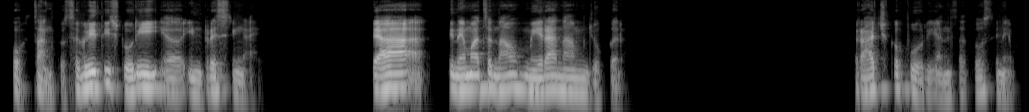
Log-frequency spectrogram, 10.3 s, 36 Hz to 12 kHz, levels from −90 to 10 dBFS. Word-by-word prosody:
हो. - - -4 0.2
सांगतो, - - -7
सगळी 130 +5 +4
ती 160 - 0
स्टोरी 130 -1 +2 0.2
अ, 100 -1 -6
इंटरेस्टिंग 100 -1 -6
आहे. - - -21 1.1
त्या 135 +3 +7 0.3
सिनेमाचं 125 +1 +1
नाव, 125 +2 -1
मेरा 115 +1 +1
नाम 110 -3 -3
जोकर. 80 -2 -16 2.4
राज 115 +3 -2
कपूर 125 -7 -9
यांचा 90 0 -13
तो 105 - -10
सिनेमा. 115 - -13
115 Hz, 110 wpm, -23 LUFS, 105-125 Hz, 2.4 s, त्या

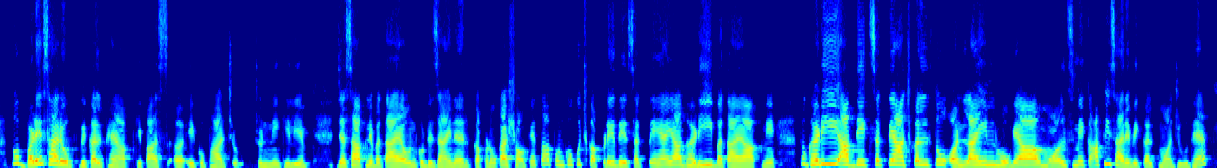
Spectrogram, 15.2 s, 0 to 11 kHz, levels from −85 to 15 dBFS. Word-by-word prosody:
तो 385 +1 -1
बड़े 270 +7 +7
सारे 300 -5 +4
उप 250 -1 +2
विकल्प 220 -2 +1
हैं 215 -3 -1
आपके 180 +2 -6
पास 175 0 -3
अ, 190 -1 0
एक 195 0 -4
उपहार 185 -2 -4
चुन 185 -2 -12 0.2
चुनने 185 -4 -5
के 180 +1 -7
लिए। 180 0 -2 0.4
जैसा 225 +2 +1
आपने 235 +1 0
बताया, 210 -2 +2
उनको 215 +1 -3
डिज़ाइनर 205 -2 -2
कपड़ों 195 0 -4
का 240 +1 +3
शौक 230 -2 -5
है, 245 - -4
तो 245 +4 -7
आप 305 +1 -4
उनको 280 +1 -5
कुछ 305 +1 -10
कपड़े 245 +2 -1
दे 235 -2 +2
सकते 220 0 -6
हैं 235 +1 -1
या 245 -1 +3
घड़ी 235 0 -1
ही 275 - +2
बताया 205 -2 +1
आपने, 205 +2 -2 0.3
तो 345 - -5
घड़ी 300 +2 +5
ही 345 - +4
आप - - +3
देख 285 -1 -3
सकते 295 +1 -2
हैं। 300 - +6
आजकल 285 +1 +1
तो 300 0 0 0.2
ऑनलाइन 250 +4 +3
हो 245 -1 +1
गया, 240 +2 +5
मॉल्स 230 +2 -2
में 260 +1 -2
काफ़ी 275 +6 -1
सारे 215 -8 0
विकल्प 190 -1 -4
मौजूद 180 +1 -7
हैं, 235 +9 -2
230 Hz, 220 wpm, -24 LUFS, 200-260 Hz, 0.4 s, बड़े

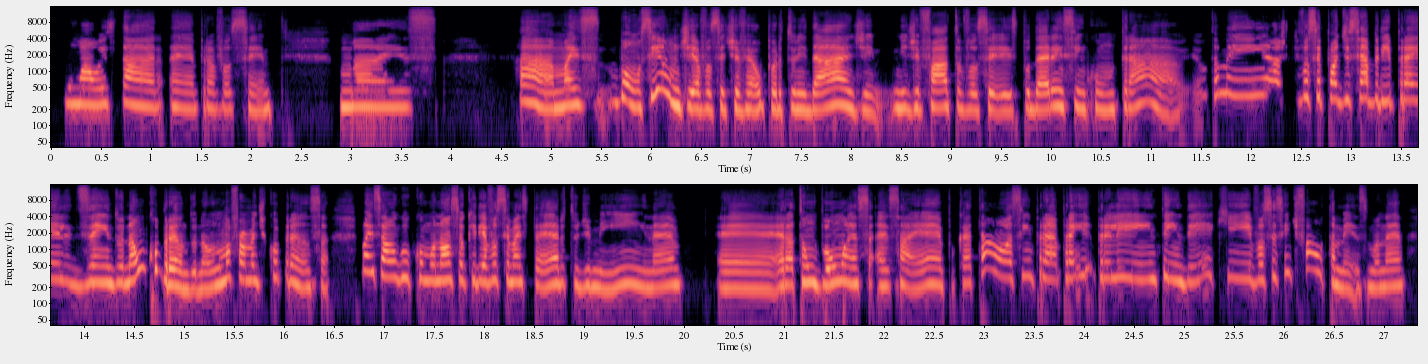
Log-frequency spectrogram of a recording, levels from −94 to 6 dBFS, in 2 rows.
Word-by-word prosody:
um 255 0 -1
mal-estar, 245 -2 +2
é, 210 -2 -3
pra 215 0 -7
você. 200 -1 -7 0.7
Mas, 225 0 -1 0.8
ah, 265 -8 +4
mas, 235 +4 +1
bom, 265 -4 +2
se 215 - -1
um 275 - +5
dia 210 -2 +4
você 205 +1 -2
tiver 200 0 0
a 190 - +1
oportunidade 200 +1 +3 0.2
e, 210 0 0
de 210 +1 -2
fato, 220 +1 +3
vocês 190 -1 -2
puderem 205 +2 +3
se 230 - -6
encontrar, 205 - -3
eu 370 - -19
também 365 0 -4
acho 315 - -14
que 285 - -24
você 335 0 0
pode 310 -3 +1
se 320 - +2
abrir 285 -3 +1
pra 300 +3 +1
ele 280 -3 -3
dizendo 245 +2 +1
não 275 - +4
cobrando, 220 - +4
não 190 +2 -2
numa 265 +7 +3
forma 280 -2 +2
de 245 - -6
cobrança, 250 -9 -4 0.3
mas 390 -2 +2
algo 305 -2 +4
como: 270 -2 -2
"Nossa, 275 +1 +6
eu - - -6
queria 255 -1 +2
você 275 +1 -3
mais 255 -1 +1
perto 225 +1 0
de 215 +2 -3
mim, 205 +3 -2
né". 205 +3 -1 0.4
Eh, 190 -2 -2
"era 225 +2 +4
tão 250 +1 +2
bom 235 +4 +3
essa 235 -1 -2
essa 215 0 -2
época", 225 +3 -3
tal, 375 - +1
assim, 315 +1 -4
pra 290 -2 +1
pra 300 +1 +2
e 390 +6 -7
pra 300 0 -3
ele 300 +1 -1
entender 275 0 -3
que 295 -3 -6
você 275 +4 -4
sente 380 +5 -8
falta 410 - -1
mesmo, 200 0 -5
né. 210 +1 -2
230 Hz, 160 wpm, -23 LUFS, 210-280 Hz, 0.8 s, Nossa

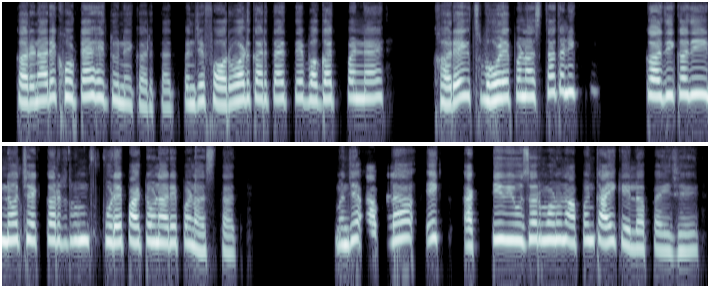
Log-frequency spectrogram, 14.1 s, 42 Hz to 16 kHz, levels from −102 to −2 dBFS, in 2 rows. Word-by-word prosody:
करणारे 245 +3 +2
खोट्या 290 +1 0
हेतूने 250 -6 -2
करतात, 185 -2 -10
पण 220 - -3
जे 240 - 0
फॉरवर्ड 230 +3 +2
करत 265 -1 -3
आहेत 265 0 0
ते 275 - -2
बघत 255 +1 0
पण 275 -1 0
नाही. 270 +1 -1 0.6
खरेच 255 +7 +2
भोळे 255 +3 +6
पण 300 -1 +3
असतात 345 +5 -1
आणि 355 0 +3 0.7
कधी-कधी 310 +2 +3
न 290 +1 +5
चेक 295 -2 0
करून 290 0 +1 0.2
पुढे 275 -1 +3
पाठवणारे 270 -1 +3
पण 255 -3 -1
असतात. 185 -2 -7 1.0
म्हणजे 245 +5 0
आपला 290 +10 0 0.2
एक 320 +2 -1 0.3
एक्टिव 235 +7 +1
यूजर 300 +1 +2
म्हणून 300 0 +3
आपण 285 +2 0
काय 275 0 +3
केलं 225 -4 -2
पाहिजे? 190 -1 -7
270 Hz, 155 wpm, -20 LUFS, 240-295 Hz, 1.0 s, भोळे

